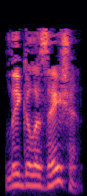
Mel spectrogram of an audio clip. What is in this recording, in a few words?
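"legalisation", British English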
